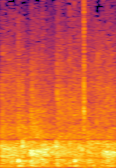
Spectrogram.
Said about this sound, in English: Good morning, church. So glad to have you here today. And can we give a round of applause to the band and them leading us today?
